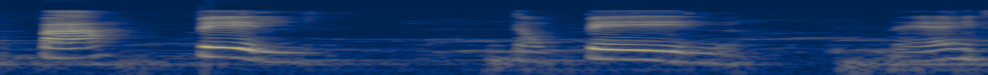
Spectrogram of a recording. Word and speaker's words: papel: Observe a palavra papel. Papel. Pel. Então, você consegue identificar que tem aí uma tonicidade na palavra, na sílaba em si, né, gente?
